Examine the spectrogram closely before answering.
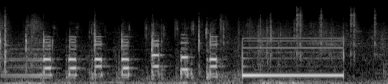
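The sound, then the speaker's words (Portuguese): Telephone being dialed: a quick, evenly spaced run of several bright keypad beeps, followed by one steady electronic tone lasting about a second before it cuts off. “Deixa eu ligar de novo.”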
